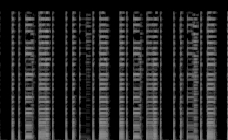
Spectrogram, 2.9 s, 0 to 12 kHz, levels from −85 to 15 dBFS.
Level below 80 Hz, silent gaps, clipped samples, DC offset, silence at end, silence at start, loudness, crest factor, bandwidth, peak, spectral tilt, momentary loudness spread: -56 dBFS; none; under 0.1%; under 0.1%; 0.15 s; 0.15 s; -28 LUFS; 20 dB; 11.5 kHz; -10 dBFS; -1 dB/octave; 8 LU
